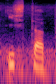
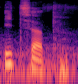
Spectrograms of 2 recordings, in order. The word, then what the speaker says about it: ITSAP: Alors ITSAP, attention, hein, ça ne se prononce pas ISTAP. Attention, c'est ITSAP.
